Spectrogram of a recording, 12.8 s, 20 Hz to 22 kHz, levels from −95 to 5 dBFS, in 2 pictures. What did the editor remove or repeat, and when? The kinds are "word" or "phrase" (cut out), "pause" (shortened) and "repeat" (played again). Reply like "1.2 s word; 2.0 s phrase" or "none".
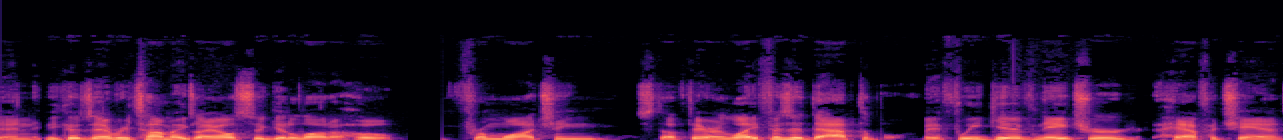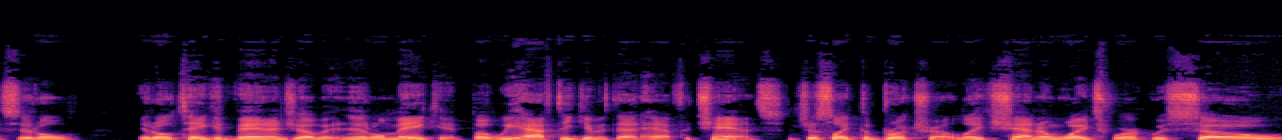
0.9 s phrase; 2.2 s pause; 7.0 s pause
